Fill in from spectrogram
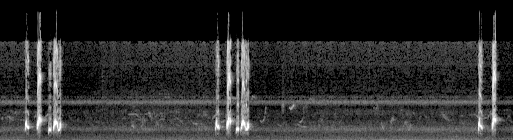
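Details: Red-whiskered bulbul singing short wild-style phrases, keen and frequent: three brief bursts of two to four sharp whistled notes, spaced about four to five seconds apart, with quiet pauses between.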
